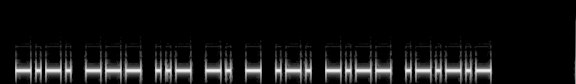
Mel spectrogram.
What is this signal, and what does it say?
Morse code, heard as a keyed tone, about 24 wpm, 650 Hz. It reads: COUNTRY.
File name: Chapter 15 - 24 WPM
